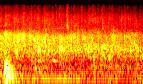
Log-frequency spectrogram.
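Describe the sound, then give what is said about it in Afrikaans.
An audience at a Resurrection Sunday church service claps to welcome the online audience, a steady, dense patter of many hands that holds at an even level throughout without anyone speaking over it. “Kerkfamilie, kan ek vra, kom ons verwelkom ook net ons aanlyn gehoor met 'n lekker verwelkomende hande klap.”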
